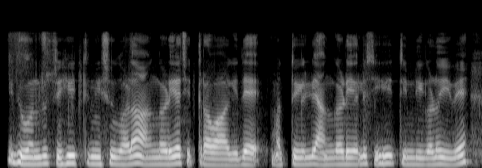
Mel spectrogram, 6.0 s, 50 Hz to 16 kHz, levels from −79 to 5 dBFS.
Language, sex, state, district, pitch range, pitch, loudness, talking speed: Kannada, male, Karnataka, Bangalore, 140-160 Hz, 145 Hz, -15 LUFS, 120 wpm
